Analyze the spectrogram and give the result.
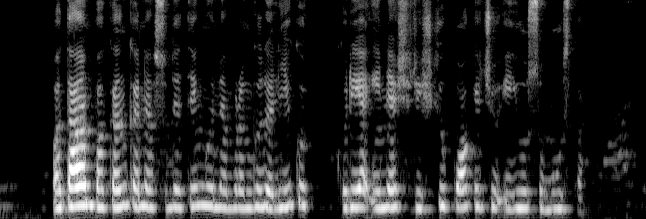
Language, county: Lithuanian, Vilnius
